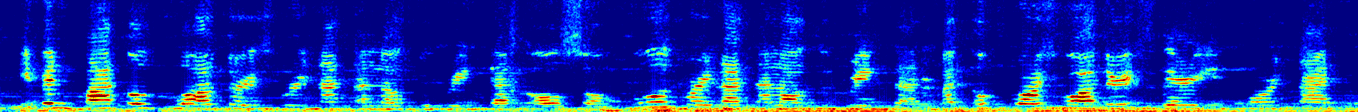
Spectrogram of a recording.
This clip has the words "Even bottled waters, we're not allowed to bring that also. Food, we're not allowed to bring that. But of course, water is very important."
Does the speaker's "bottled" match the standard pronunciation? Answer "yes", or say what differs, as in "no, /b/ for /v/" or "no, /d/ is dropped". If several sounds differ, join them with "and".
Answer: yes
